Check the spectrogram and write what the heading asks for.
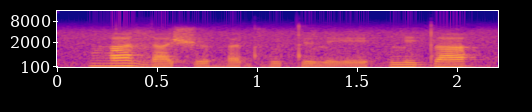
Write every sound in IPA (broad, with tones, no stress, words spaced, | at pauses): ɦa˦ɮa˨ ʃɵ˨ɦɐ˨ dʱu˧tɨ˧le˨˦ | li˧ta˦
